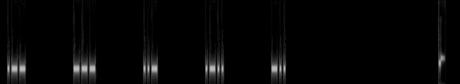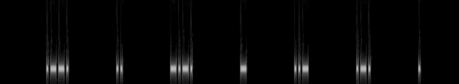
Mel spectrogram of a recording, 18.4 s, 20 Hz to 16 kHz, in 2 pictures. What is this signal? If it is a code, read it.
Morse code, heard as a keyed tone, about 30 wpm, spaced as for 8 wpm, 700 Hz. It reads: WOULD PICTURE
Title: 8x Character Spacing - Top 300 Words - 30wpm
